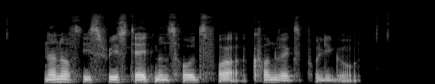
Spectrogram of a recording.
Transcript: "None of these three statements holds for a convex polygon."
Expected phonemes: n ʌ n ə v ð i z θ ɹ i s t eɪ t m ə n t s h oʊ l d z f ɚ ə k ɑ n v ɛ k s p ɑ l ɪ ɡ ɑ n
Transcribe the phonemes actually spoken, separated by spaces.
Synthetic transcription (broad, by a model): n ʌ n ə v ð i s θ ɹ i s t eɪ t m ə n t s h oʊ l d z f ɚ ə k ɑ n v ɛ k s p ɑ l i ɡ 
